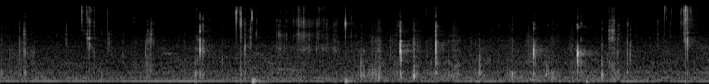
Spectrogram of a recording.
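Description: Close-miked chewing of a soft Froot Loops mini donut, with scattered wet mouth clicks and smacks.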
